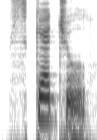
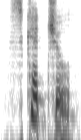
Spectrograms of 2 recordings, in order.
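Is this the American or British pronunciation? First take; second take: American; American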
